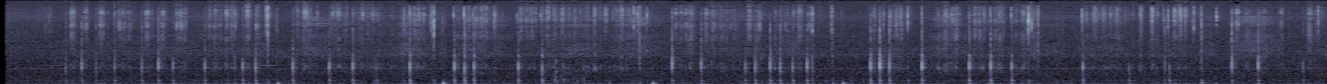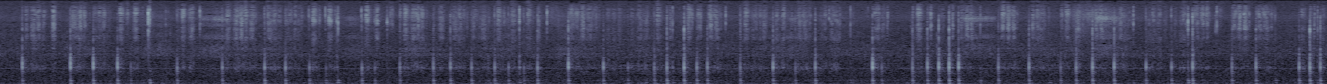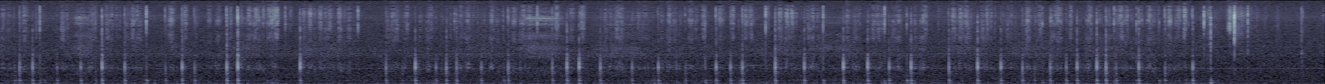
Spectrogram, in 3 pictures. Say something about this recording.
Pencil Scribbles
Sound of a pencil writing on paper, basically I just wrote random words for a minute.
Graphite, Paper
